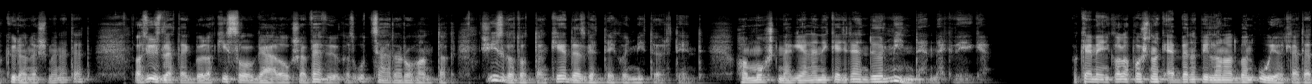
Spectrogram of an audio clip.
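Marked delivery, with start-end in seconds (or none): none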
